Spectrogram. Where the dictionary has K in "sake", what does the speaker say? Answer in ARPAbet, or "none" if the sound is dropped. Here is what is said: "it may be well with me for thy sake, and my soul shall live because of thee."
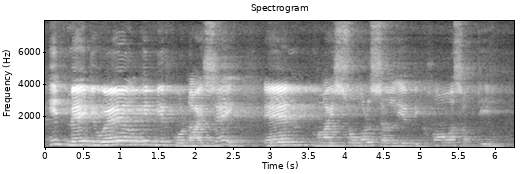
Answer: none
